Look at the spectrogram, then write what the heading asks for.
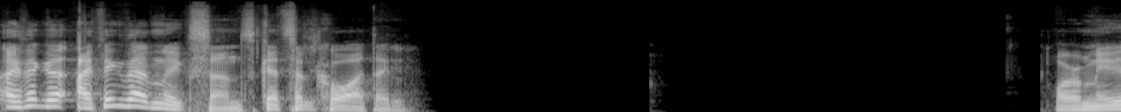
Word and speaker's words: Quetzalcoatl: Quetzalcoatl. Or maybe it's Qual. Oh wait, hang on. Wait, pronunciation guide.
